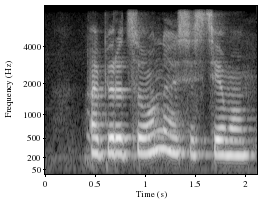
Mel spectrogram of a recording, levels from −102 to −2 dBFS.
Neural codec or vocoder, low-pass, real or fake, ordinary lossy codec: none; 7.2 kHz; real; none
